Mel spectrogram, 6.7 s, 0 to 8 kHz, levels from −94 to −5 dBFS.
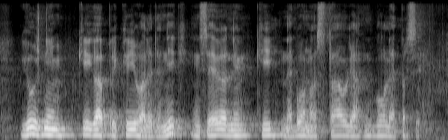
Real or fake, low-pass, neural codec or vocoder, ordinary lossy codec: fake; 7.2 kHz; codec, 44.1 kHz, 7.8 kbps, Pupu-Codec; none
